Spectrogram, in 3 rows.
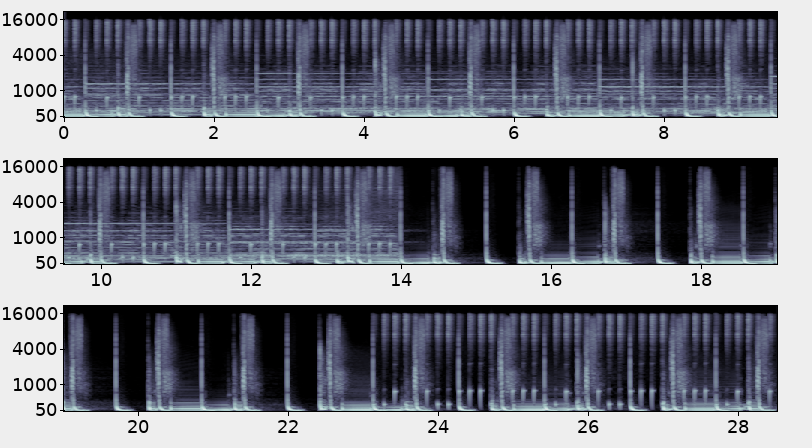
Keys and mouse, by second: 12.0 click, 20.1 click, 23.2 click, 27.3 click.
